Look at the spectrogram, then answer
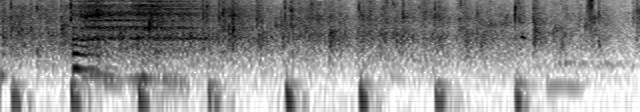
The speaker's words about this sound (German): Oh, ja, gib mal Jesus einen Beifall.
